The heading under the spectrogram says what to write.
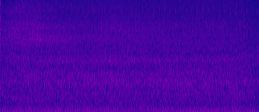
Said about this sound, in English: Oh, yeah. Listen to those trucks.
